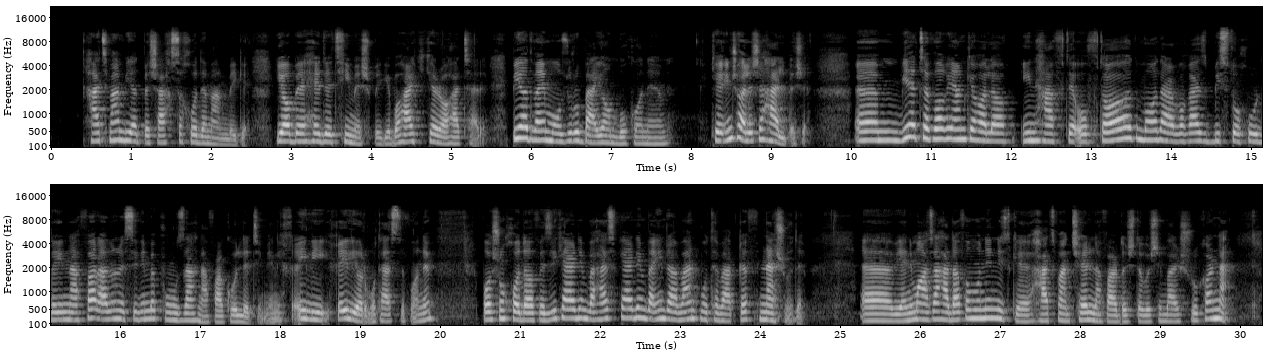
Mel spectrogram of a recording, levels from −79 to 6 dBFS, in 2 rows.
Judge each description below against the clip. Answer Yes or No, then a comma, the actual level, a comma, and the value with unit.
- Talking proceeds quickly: Yes, fast, 170 wpm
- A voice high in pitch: Yes, high, 220 Hz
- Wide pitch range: No, average, 4.2 semitones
